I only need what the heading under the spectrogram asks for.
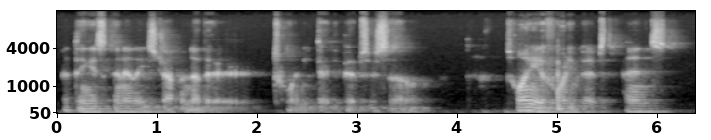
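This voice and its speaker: A man's voice: sits low, fairly even intonation, moderate pace, gravelly, recorded from a distance, poor audio. A man in a live trade room, thinking aloud about trades in a hesitant, casual way. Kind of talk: casual live trading chat.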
